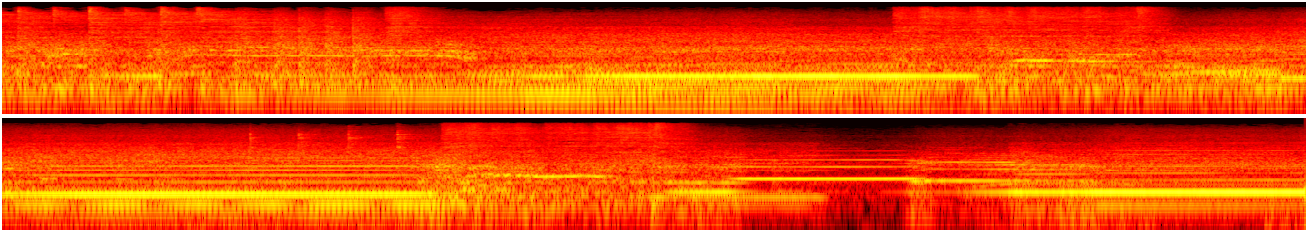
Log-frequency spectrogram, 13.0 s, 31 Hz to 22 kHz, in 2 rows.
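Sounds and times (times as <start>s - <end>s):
bass notes ringing: 0.0s - 13.0s
distorted electric guitar: 0.0s - 13.0s
amplifier feedback tones: 5.2s - 13.0s.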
